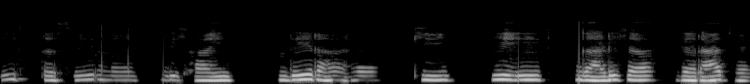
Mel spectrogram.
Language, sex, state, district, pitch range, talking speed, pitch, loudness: Hindi, female, Chhattisgarh, Balrampur, 190-210 Hz, 110 wpm, 200 Hz, -21 LUFS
